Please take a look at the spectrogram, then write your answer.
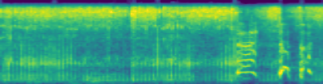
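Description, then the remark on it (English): A pet cat named Charlie purrs loudly, a steady rough rumble of rapid pulses, before a couple of brief higher vocal sounds break in near the end. “What, purring? Here's my late cat, Charlie.”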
